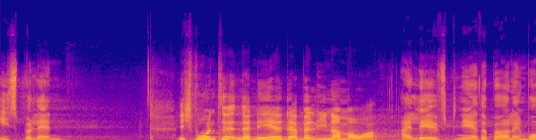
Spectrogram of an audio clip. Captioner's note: speaking in German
